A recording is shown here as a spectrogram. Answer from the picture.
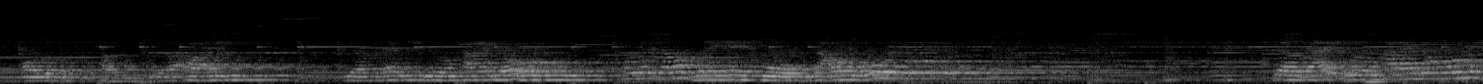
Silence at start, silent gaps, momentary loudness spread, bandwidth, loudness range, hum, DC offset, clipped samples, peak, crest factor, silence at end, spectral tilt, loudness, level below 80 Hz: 0 s; none; 15 LU; 9.8 kHz; 7 LU; none; under 0.1%; under 0.1%; -18 dBFS; 16 dB; 0 s; -8 dB/octave; -35 LUFS; -68 dBFS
